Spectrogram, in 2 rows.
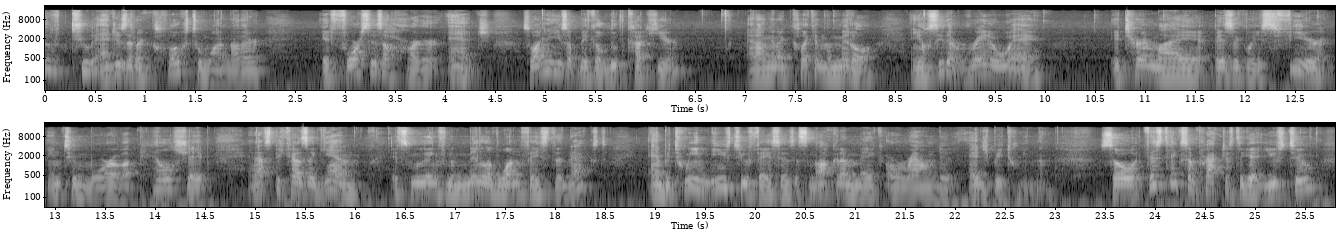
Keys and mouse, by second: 5.6 ctrl+r, 10.3-14.6 middle drag, 16.1 click, 19.1 right click, 21.0 click, 23.7 ctrl+z, 24.2 ctrl+z, 24.5 ctrl+z, 24.9 ctrl+z, 25.3 ctrl+z.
